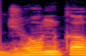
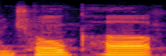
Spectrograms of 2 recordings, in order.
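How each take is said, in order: First: The n is pronounced as a full consonant. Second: The n is only a nasal vowel colouring. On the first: The speaker calls it wrong. "ये झोन का होना चाहिए, लेकिन नून जो है पूरा नहीं पढ़ा जाने का है" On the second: The speaker calls it right. "बल्कि गुन्ने की आवाज़ के साथ पढ़ा जाएगा"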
